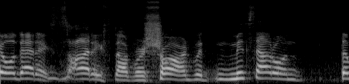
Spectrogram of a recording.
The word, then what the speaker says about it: Ri'chard: Robert Ri'chard. Ri'chard. So is Andrew your middle name? Yes, it is. So how are you going to say all that exotic stuff, Ri'chard, but miss out on the most beautiful name, Andrew?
